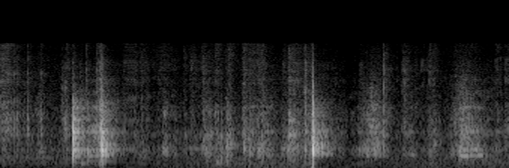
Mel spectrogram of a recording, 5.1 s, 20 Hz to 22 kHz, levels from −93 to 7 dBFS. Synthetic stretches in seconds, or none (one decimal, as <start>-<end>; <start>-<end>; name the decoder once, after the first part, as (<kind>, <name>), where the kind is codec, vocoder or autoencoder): none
